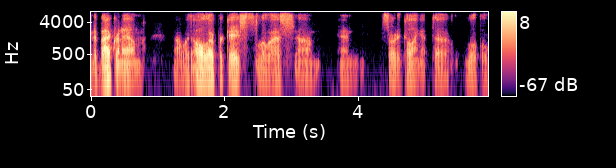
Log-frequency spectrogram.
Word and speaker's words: loess: There's like less and loess and less. So there's so different people use different pronunciations, I imagine, but I'm calling it loess. It makes it a little easier to distinguish than less, even though less might be more correct.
